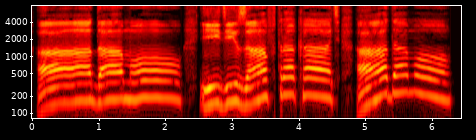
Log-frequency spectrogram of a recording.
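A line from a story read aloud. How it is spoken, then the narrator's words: Smiling singsong call. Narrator (Russian): улыбаясь, позовет нараспев, растягивая каждый слог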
